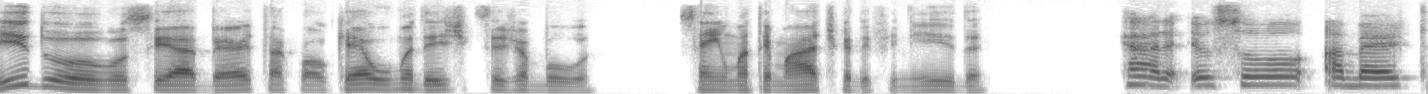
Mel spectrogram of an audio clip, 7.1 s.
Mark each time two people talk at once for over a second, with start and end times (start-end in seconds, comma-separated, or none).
none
